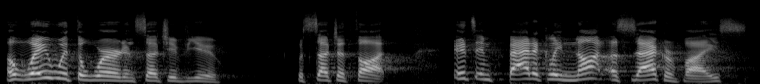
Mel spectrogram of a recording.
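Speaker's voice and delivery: loud, high oratorical protest; impassioned declaimed quote; emphatic rejection. Acted. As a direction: thunder it out like a preacher. Acting Livingstone's emphatic rejection in quote.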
